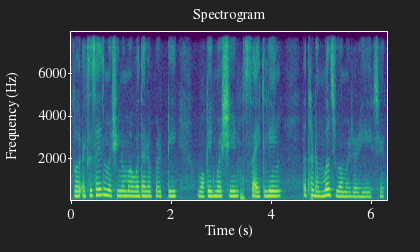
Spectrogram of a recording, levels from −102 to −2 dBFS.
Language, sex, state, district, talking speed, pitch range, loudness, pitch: Gujarati, female, Gujarat, Valsad, 135 wpm, 220-240 Hz, -17 LUFS, 230 Hz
